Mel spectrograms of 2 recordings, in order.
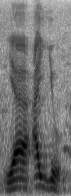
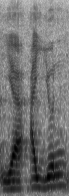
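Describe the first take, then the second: First: The word ends in a short u vowel. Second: The word ends in an -un sound. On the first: The speaker calls it right. "harus dibaca gitu" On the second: The speaker calls it wrong. "nggak boleh ya ayun"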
